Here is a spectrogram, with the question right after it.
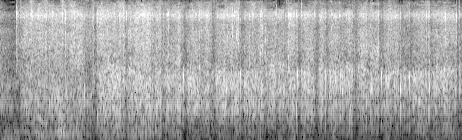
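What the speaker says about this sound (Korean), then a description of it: "박수 한번." A congregation at a memorial worship service for a Korean general bursts into loud, sustained applause that stays full and even from start to finish.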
